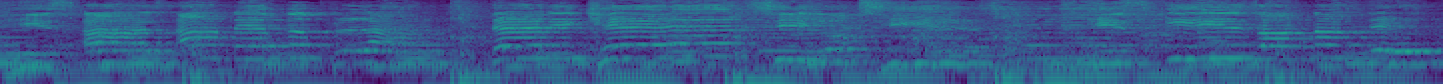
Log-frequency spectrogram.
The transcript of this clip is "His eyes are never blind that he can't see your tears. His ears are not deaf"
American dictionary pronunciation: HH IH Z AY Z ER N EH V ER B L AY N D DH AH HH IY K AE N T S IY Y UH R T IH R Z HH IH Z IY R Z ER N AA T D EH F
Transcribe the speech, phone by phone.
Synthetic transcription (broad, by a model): HH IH Z AY Z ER N EH V ER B L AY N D DH AH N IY K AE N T S IY Y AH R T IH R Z HH IH Z IY R Z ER N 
